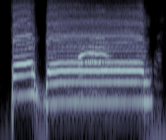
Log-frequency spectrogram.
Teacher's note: جیسے اوپر کے دانتوں کے اندرونی حصے سے جہاں سے زبان کو ٹچ کر کے تا پڑھا جاتا ہے، دال بھی ویسے ہی اسی جگہ سے پڑھا جاتا ہے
